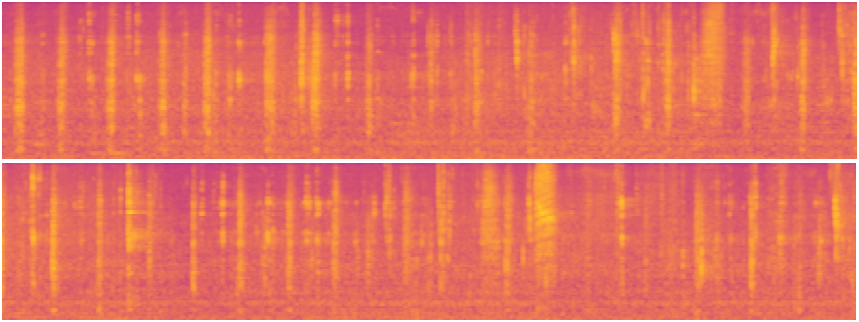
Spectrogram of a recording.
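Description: Close-miked eating sounds: chewing, lip-smacking and wet mouth clicks in quick, irregular succession, with one louder smack about fourteen seconds in, over a faint steady hum.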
